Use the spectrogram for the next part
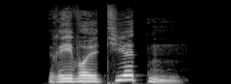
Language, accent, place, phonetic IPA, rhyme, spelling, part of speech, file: German, Germany, Berlin, [ʁəvɔlˈtiːɐ̯tn̩], -iːɐ̯tn̩, revoltierten, verb, De-revoltierten.ogg
- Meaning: inflection of revoltieren: 1. first/third-person plural preterite 2. first/third-person plural subjunctive II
